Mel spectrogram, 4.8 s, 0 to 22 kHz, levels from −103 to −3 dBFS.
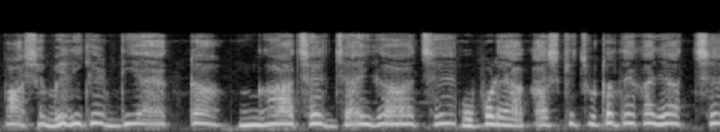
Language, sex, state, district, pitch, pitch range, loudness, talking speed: Bengali, male, West Bengal, North 24 Parganas, 250 Hz, 230-265 Hz, -29 LUFS, 175 wpm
